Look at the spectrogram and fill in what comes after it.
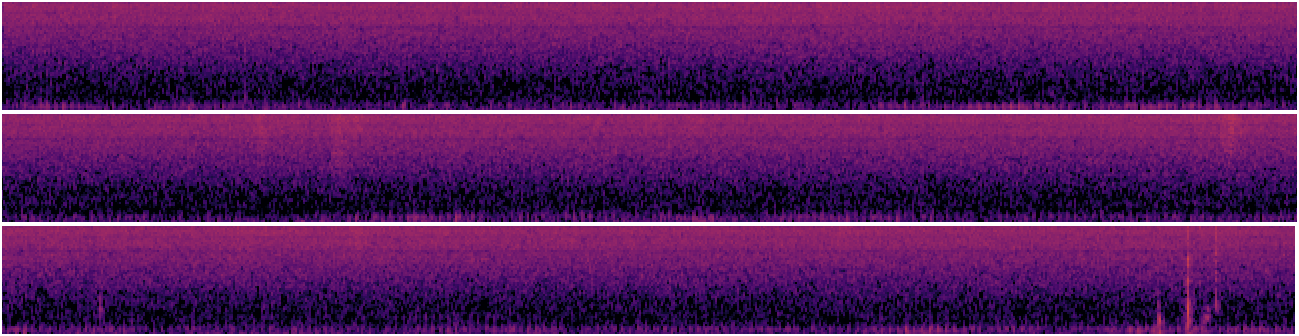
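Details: Two Ragdoll kittens, aged six and three months, purring contentedly while their paw fur is trimmed with ordinary scissors during a nap indoors; a low, steady rumbling purr runs throughout, with faint rustling and a brief click near the end.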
